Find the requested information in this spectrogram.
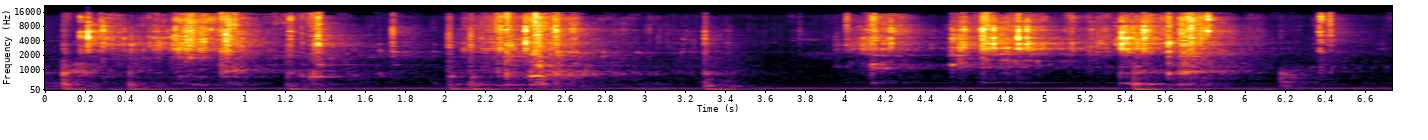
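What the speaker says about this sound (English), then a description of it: "put in some ice" Ice cubes drop into a cocktail glass in several bright, clinking bursts, a few pieces at a time, close and fairly loud, with glassy rattles between pauses.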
